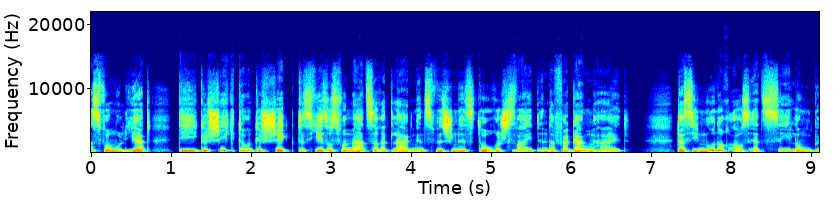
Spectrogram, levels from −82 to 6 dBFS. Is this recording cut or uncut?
cut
